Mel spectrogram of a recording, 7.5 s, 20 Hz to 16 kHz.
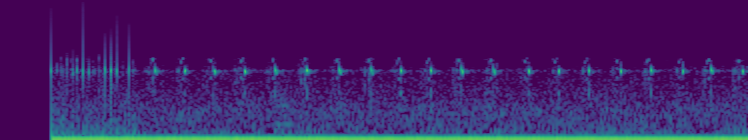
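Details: In Parc Natural dels Ports on 30 June 2021 at 11:01, a booted eagle gives a long series of roughly twenty clipped, high-pitched notes, a quick burst first, then evenly repeated about three per second, with low steady background noise.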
